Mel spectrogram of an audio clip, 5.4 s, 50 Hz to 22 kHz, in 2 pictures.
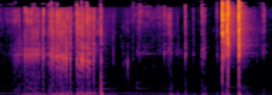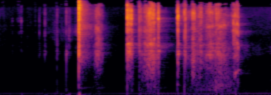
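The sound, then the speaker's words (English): The screw cap of a 1 liter bottle of Tullamore Dew whiskey, 40% alcohol by volume, is twisted open, producing a run of sharp crackling clicks and short rasping bursts with a few louder snaps. No one speaks. “Let's open this bottle.”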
